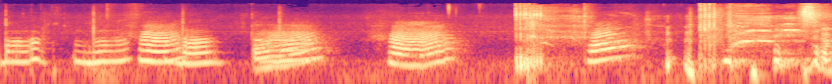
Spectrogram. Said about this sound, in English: Instead of a dead silence, what if there's one you can fart on every step that you take?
